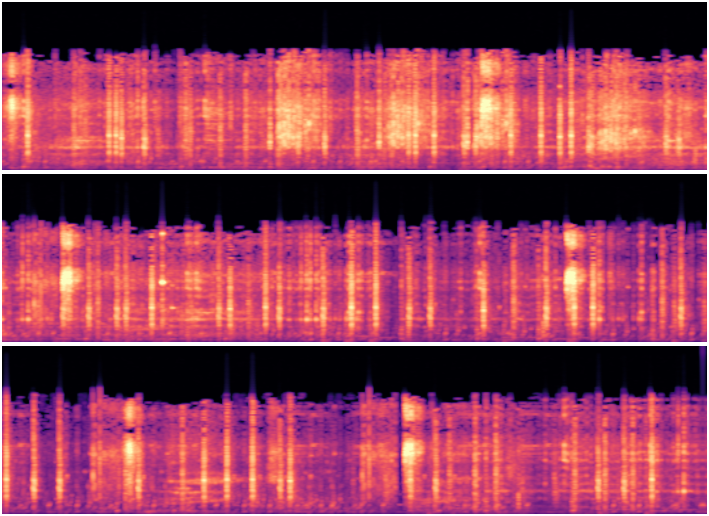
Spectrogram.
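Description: Peas splat against cartoon zombies over and over.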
